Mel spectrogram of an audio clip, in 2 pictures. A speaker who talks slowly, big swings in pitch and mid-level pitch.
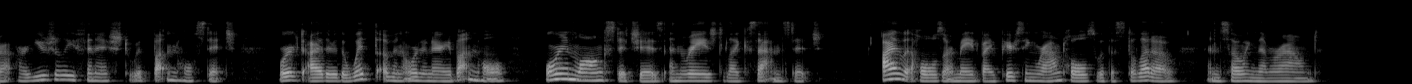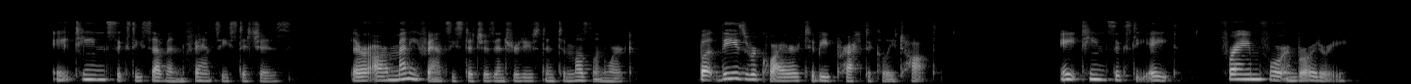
No: slow, 130 wpm; average, 4.1 semitones; medium, 170 Hz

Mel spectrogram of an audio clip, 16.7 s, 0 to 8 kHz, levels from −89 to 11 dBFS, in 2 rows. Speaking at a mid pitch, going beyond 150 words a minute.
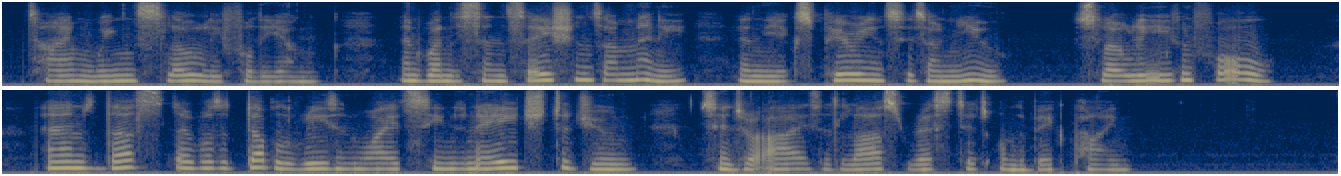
No: high, 195 Hz; average, 160 wpm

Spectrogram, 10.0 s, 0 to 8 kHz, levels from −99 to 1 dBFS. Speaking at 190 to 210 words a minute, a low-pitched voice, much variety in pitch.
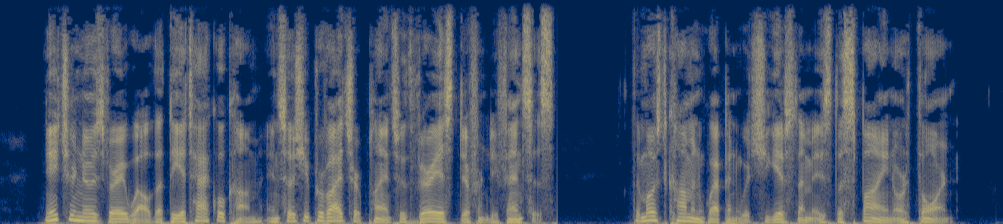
Yes: average, 195 wpm; very low, 95 Hz; wide, 6.5 semitones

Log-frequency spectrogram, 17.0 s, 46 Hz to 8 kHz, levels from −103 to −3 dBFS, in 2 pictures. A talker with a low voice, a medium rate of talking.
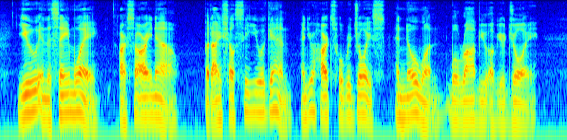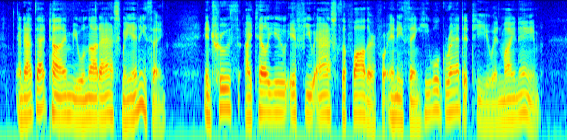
No: low, 115 Hz; fast, 215 wpm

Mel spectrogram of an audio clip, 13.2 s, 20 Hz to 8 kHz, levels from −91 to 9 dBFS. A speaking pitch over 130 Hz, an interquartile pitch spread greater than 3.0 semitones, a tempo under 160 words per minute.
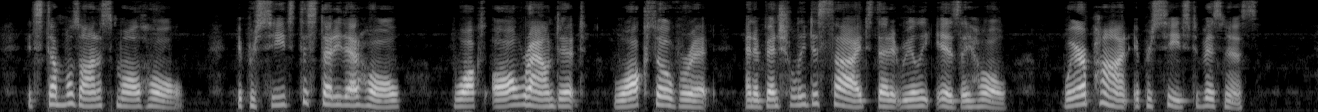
Yes: medium, 185 Hz; average, 3.8 semitones; average, 150 wpm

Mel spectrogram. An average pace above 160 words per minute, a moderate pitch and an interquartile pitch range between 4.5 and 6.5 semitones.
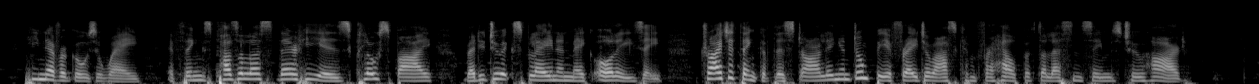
Yes: average, 195 wpm; medium, 180 Hz; average, 5.0 semitones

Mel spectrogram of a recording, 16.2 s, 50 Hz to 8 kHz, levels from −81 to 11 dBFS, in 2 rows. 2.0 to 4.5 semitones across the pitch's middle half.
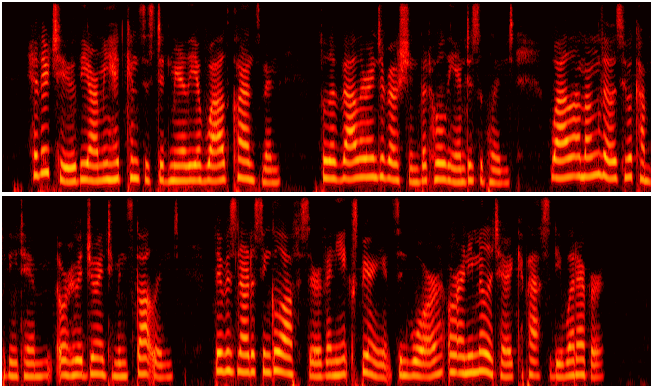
Yes: average, 3.8 semitones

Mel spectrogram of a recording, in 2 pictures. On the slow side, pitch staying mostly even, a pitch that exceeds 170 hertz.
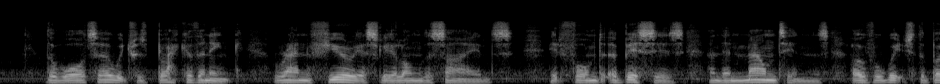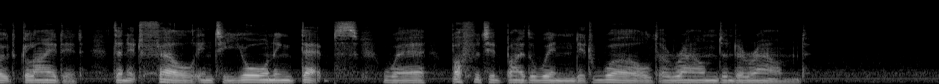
No: slow, 125 wpm; narrow, 2.0 semitones; very low, 90 Hz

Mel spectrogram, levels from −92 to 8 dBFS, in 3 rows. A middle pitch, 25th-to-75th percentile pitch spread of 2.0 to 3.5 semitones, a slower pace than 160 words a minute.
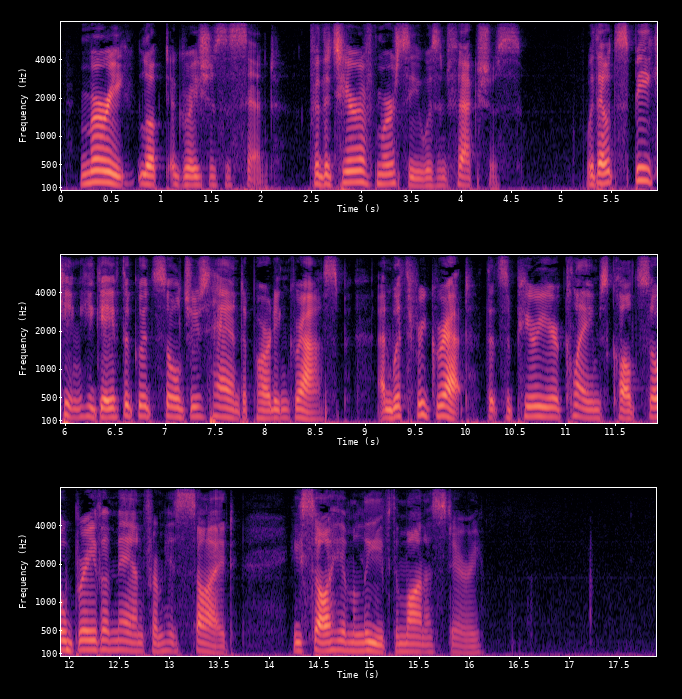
Yes: medium, 155 Hz; average, 3.0 semitones; average, 145 wpm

